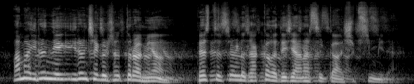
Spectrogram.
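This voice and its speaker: A man speaks at a high pitch, his voice swinging very widely up and down. Room echo can be heard around him. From South Korea, Busan. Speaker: pastor. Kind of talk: sermon. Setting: church, early morning service.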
